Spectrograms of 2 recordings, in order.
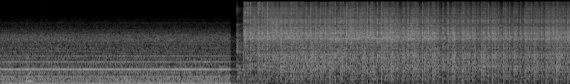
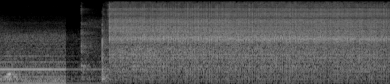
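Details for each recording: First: Cigweld Transmig 165ST MIG welder on thin plate at about 16 volts with wire speed turned way too high: harsh, uneven crackling and spitting instead of smooth sizzle, leaving a high lumpy weld sitting on top, not wetted into parent metal; wire speed too high. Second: Cigweld Transmig 165ST MIG welder on thin plate at about 16 volts, wire speed adjusted to about right: after the strike the arc settles into a steady, even frying-bacon crackle; normal MIG welding arc.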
